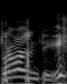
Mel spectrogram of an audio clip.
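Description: It is said in a put-on Pennywise voice.

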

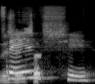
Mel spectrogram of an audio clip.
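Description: The t sounds like ch, ending in ee. "that would be in Brazilian Portuguese"

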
